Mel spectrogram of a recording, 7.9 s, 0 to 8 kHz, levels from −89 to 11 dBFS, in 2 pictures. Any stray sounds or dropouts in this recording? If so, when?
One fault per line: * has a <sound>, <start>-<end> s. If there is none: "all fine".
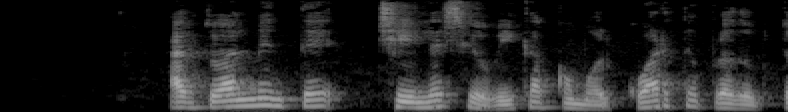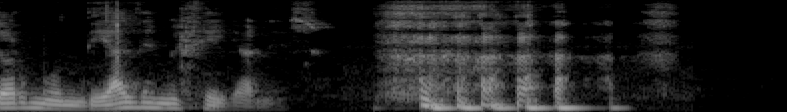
* has a laugh, 5.8-7.3 s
